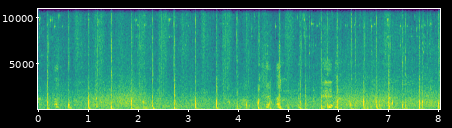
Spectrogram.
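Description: Roach, the horse in The Witcher 3, galloping: rapid, regular clip-clop hoofbeats continue throughout at a brisk pace, moderately close, with a voice speaking briefly over them.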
